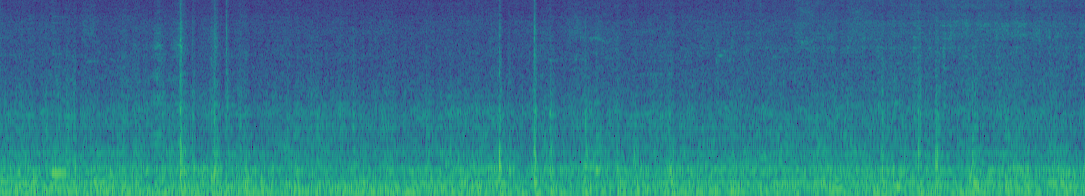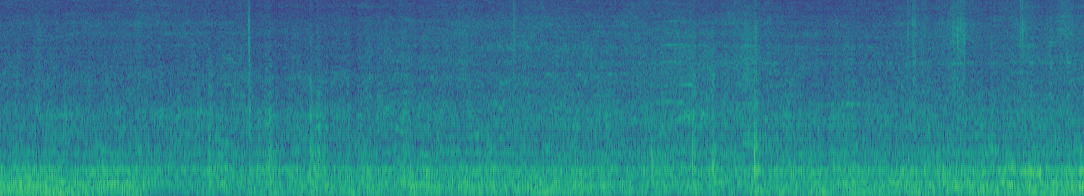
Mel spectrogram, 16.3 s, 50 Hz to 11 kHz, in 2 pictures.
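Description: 12¼-inch gauge miniature steam train running along its track, a steady rumble of wheels on rail with occasional sharp clicks.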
